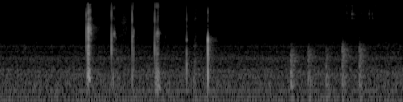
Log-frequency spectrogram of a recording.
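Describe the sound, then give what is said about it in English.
A series of sharp knocks on a door, an irregular burst of about six raps followed by a softer, quicker set, heard alone. “What the heck's knocking at my door right now?”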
